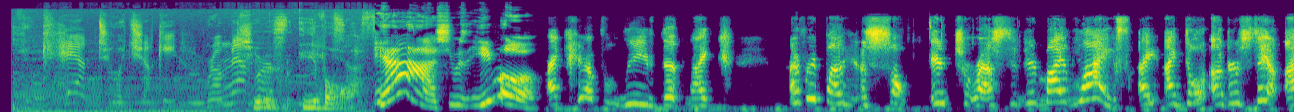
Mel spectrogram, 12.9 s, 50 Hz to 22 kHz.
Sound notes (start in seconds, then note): 5.5 as Chuckie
